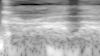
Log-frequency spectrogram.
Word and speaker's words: Khairallah: Karala, or Khairallah, whichever way you would like to pronounce it. There's the Arab way and then there's the English way. But oh my god, my last name is so hard to say in English, Karala, because you guys can't say the anyway.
